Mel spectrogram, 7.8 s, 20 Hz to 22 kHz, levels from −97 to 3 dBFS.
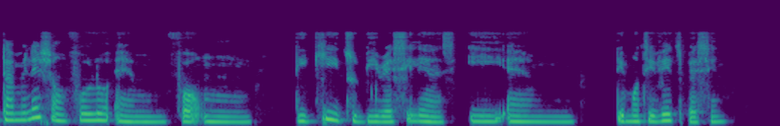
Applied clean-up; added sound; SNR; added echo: none; none; none; none.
